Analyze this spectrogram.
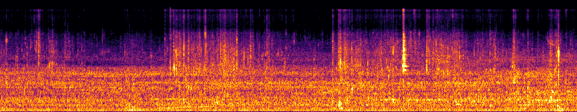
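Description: Water splashing and trickling as a net of small fish is lifted and handled in shallow water at a bamboo fence trap. Underneath runs a steady low hum, and a sharp knock comes about six seconds in.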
